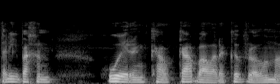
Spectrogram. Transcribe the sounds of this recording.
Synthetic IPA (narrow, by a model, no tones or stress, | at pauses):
d̥anibaːχən | huːɨɾənkʰajlˠɡ̥avalˠaɾəɡəvrɔlˠəma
